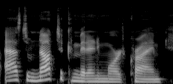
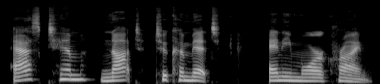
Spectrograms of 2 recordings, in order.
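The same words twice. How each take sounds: First: Said in the usual way. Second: Slow, deliberate, spaced-out words; slow, pointed pauses for emphasis; incredulous emphasis. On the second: Real, not acted. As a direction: spell it out word by word in disbelief. Incredulously spelling out judge's request.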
